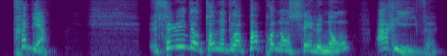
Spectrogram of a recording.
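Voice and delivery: high, grave stern teacher voice; stern old witch. Acted. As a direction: announce it gravely. McGonagall voiced.

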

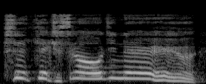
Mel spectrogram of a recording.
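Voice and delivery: high, drawn-out mock astonishment; amused. A narrator's reading. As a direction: stretch it out with sly amusement. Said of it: "avec une nuance d'amusement dans la voix". (ton amusé, voix haute et traînante)

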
